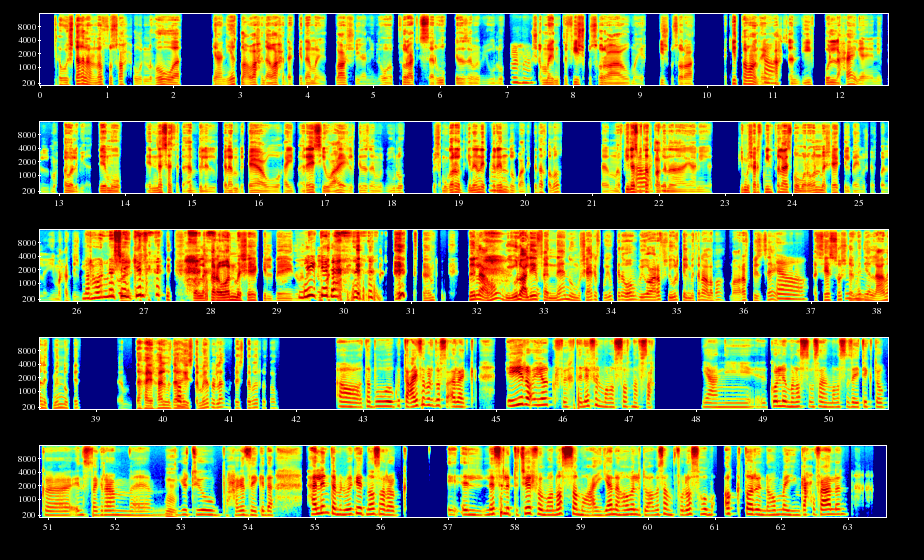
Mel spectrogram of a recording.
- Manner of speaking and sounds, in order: in English: "الtrend"; laughing while speaking: "مروان مشاكل"; unintelligible speech; laugh; unintelligible speech; laugh; tapping; unintelligible speech; in English: "الsocial media"; other background noise
- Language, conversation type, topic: Arabic, podcast, إيه دور السوشال ميديا في شهرة الفنانين من وجهة نظرك؟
